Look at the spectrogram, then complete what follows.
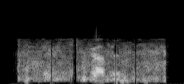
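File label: Mesa police department, scanner audio trunk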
